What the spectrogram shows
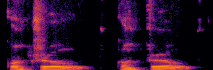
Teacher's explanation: Então, a sílaba forte é a segunda.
